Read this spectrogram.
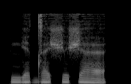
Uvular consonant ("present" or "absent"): absent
